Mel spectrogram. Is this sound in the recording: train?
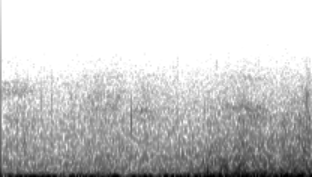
no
